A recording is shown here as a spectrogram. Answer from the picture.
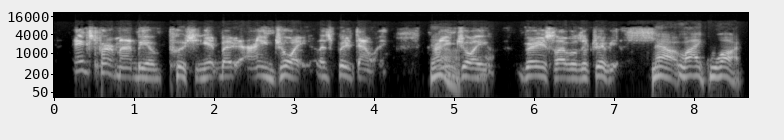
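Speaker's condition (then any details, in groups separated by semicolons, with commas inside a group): Cerebral palsy; talks clearly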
